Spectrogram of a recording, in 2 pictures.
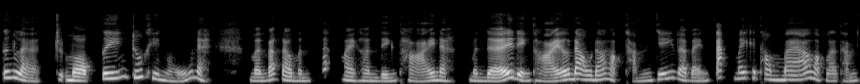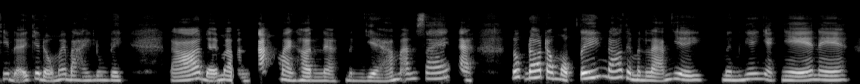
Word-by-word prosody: tức 305 Hz, +1 st, +1 dB
là 180 Hz, -, +2 dB
tr 215 Hz, -, -6 dB
1 175 Hz, -4 st, +5 dB
tiếng 280 Hz, +7 st, +3 dB
trước 330 Hz, +2 st, +1 dB
khi 260 Hz, -4 st, -2 dB
ngủ 195 Hz, -, -4 dB
nè, 265 Hz, -, 0 dB, 0.4 s
mình 165 Hz, -1 st, -2 dB
bắt 245 Hz, -, -1 dB
đầu 185 Hz, -3 st, +1 dB
mình 165 Hz, -1 st, -7 dB
tắt 355 Hz, -, -7 dB
màn 185 Hz, -5 st, -3 dB
hình 165 Hz, -1 st, -5 dB
điện 155 Hz, +1 st, -3 dB
thoại 170 Hz, -2 st, -3 dB
nè, 185 Hz, -3 st, -1 dB, 0.2 s
mình 170 Hz, -4 st, -5 dB
để 160 Hz, -2 st, +7 dB
điện 175 Hz, 0 st, +2 dB
thoại 160 Hz, -2 st, 0 dB
ở 215 Hz, -, +5 dB
đâu 240 Hz, -4 st, +2 dB
đó 210 Hz, +2 st, 0 dB
hoặc 230 Hz, -, -4 dB
thậm 160 Hz, +6 st, -9 dB
chí 250 Hz, +7 st, 0 dB
là 240 Hz, -8 st, 0 dB
bạn 180 Hz, -1 st, -6 dB
tắt 320 Hz, +5 st, +1 dB
mấy 275 Hz, +1 st, -1 dB
cái 290 Hz, -, -4 dB
thông 215 Hz, -4 st, -2 dB
báo 215 Hz, +7 st, -1 dB
hoặc 240 Hz, -9 st, -5 dB
là 165 Hz, -, -6 dB
thậm 165 Hz, 0 st, -9 dB
chí 255 Hz, -, -5 dB
để 190 Hz, -, -2 dB
chế 265 Hz, +6 st, +1 dB
độ -, -, -1 dB
máy 220 Hz, +5 st, -2 dB
bay 195 Hz, -4 st, -4 dB
luôn 195 Hz, 0 st, -5 dB
đi. 190 Hz, -1 st, -2 dB, 0.5 s
Đó, 195 Hz, +9 st, +3 dB
để 170 Hz, -8 st, +2 dB
mà 205 Hz, -, +2 dB
mình 165 Hz, -, -9 dB
tắt -, -, +7 dB, 0.2 s
màn 195 Hz, -5 st, +1 dB
hình 180 Hz, -2 st, +1 dB
nè, 165 Hz, -2 st, -4 dB
mình 170 Hz, -3 st, -9 dB
giảm 170 Hz, +4 st, -1 dB
ánh 250 Hz, +2 st, -4 dB
sáng 275 Hz, +2 st, -2 dB, 0.2 s
nè, -, -, -1 dB, 0.4 s
lúc 320 Hz, +2 st, +3 dB
đó 310 Hz, +2 st, +6 dB
trong 280 Hz, -2 st, +4 dB
1 190 Hz, -5 st, +2 dB
tiếng 310 Hz, +8 st, +7 dB
đó 320 Hz, 0 st, +1 dB
thì 280 Hz, -, +3 dB
mình 205 Hz, -3 st, +1 dB
làm 190 Hz, +2 st, 0 dB
gì? 210 Hz, -5 st, +1 dB, 0.2 s
Mình 200 Hz, -1 st, 0 dB
nghe 250 Hz, +4 st, -1 dB
nhạc 210 Hz, -7 st, -4 dB
nhẹ 195 Hz, +1 st, +4 dB
nè, 205 Hz, -1 st, +2 dB
200 Hz, 260 wpm, -20 LUFS, 175-255 Hz, 0.5 s, để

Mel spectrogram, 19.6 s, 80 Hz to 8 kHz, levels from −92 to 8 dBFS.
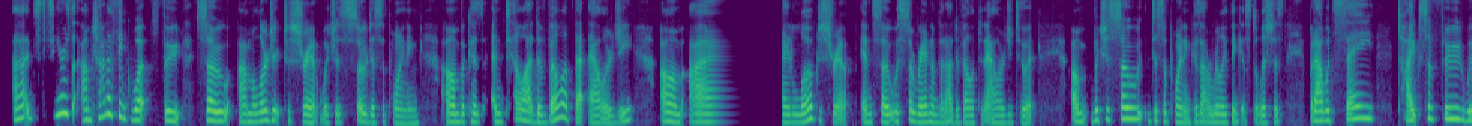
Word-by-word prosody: Uh, 260 Hz, +3 st, +2 dB
it's 270 Hz, -, -6 dB
serious 375 Hz, +2 st, +4 dB
I'm 235 Hz, 0 st, +1 dB
trying 295 Hz, +8 st, -3 dB
to 365 Hz, -, +5 dB
think 300 Hz, -8 st, -1 dB
what 230 Hz, 0 st, +2 dB
food 220 Hz, -1 st, +3 dB, 0.2 s
so 215 Hz, -2 st, +4 dB
I'm 190 Hz, 0 st, 0 dB
allergic 220 Hz, +4 st, +1 dB
to 205 Hz, -, -9 dB
shrimp, 180 Hz, -2 st, +1 dB
which 180 Hz, +1 st, -5 dB
is 180 Hz, -, -4 dB
so -, -, +1 dB
disappointing, 170 Hz, -2 st, -4 dB, 0.3 s
um, 190 Hz, 0 st, +4 dB
because 185 Hz, 0 st, -2 dB
until 125 Hz, -10 st, -1 dB
I 115 Hz, -, +4 dB
developed 240 Hz, +11 st, +1 dB
that -, -, +1 dB
allergy, 175 Hz, +7 st, -2 dB, 0.3 s
um, 195 Hz, -2 st, +3 dB
I 185 Hz, 0 st, +1 dB, 0.8 s
I 180 Hz, 0 st, 0 dB
loved 205 Hz, +7 st, +2 dB
shrimp, -, -, -3 dB
and 185 Hz, -, -1 dB
so 185 Hz, 0 st, +1 dB
it 180 Hz, -, +4 dB
was 205 Hz, -1 st, 0 dB
so 220 Hz, -, +1 dB
random 185 Hz, -1 st, +2 dB
that 170 Hz, -, -3 dB
I -, -, -1 dB
developed 170 Hz, 0 st, -4 dB
an -, -, -7 dB
allergy 170 Hz, +1 st, -4 dB
to 170 Hz, -, -3 dB
it, 80 Hz, -, -4 dB, 0.5 s
um, 100 Hz, +1 st, +2 dB
which 235 Hz, +4 st, -1 dB
is 235 Hz, -1 st, -3 dB
so 260 Hz, -1 st, +5 dB
disappointing, 200 Hz, -3 st, -2 dB
'cause 180 Hz, -, -5 dB
I -, -, +1 dB
really 185 Hz, -1 st, 0 dB
think -, -, -4 dB
it's -, -, -8 dB
delicious, 175 Hz, +1 st, -4 dB, 0.3 s
but -, -, +1 dB
I -, -, +7 dB
would 220 Hz, 0 st, +2 dB
say 270 Hz, +3 st, +1 dB, 0.3 s
types -, -, 0 dB
of 265 Hz, -1 st, -2 dB
food 260 Hz, -1 st, +3 dB
195 Hz, 185 wpm, -23 LUFS, 180-240 Hz, 0.8 s, I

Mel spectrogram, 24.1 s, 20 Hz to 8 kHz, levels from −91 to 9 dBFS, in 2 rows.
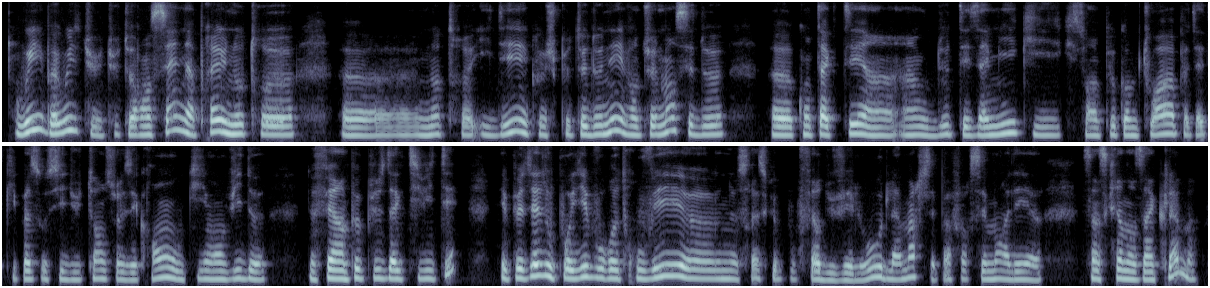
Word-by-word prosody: Oui 245 Hz, +10 st, +6 dB
bah 205 Hz, -6 st, +4 dB
oui 265 Hz, +4 st, +2 dB
tu 175 Hz, -6 st, -7 dB
tu 195 Hz, +3 st, -12 dB
te 180 Hz, -, -4 dB
renseignes. 185 Hz, +9 st, +1 dB
Après 240 Hz, +5 st, +5 dB
une 205 Hz, -3 st, +7 dB
autre, 200 Hz, -1 st, 0 dB
heu 185 Hz, 0 st, +3 dB, 0.5 s
heu, 90 Hz, -, -1 dB
une 175 Hz, +1 st, -1 dB
autre, 190 Hz, -2 st, -6 dB
heu, 175 Hz, -, -3 dB
idée 195 Hz, +6 st, -1 dB
que 185 Hz, -4 st, -6 dB
je 175 Hz, -, -9 dB
peux -, -, -6 dB
te 170 Hz, +2 st, 0 dB
donner 195 Hz, +9 st, +3 dB
éventuellement 190 Hz, +3 st, +1 dB
c'est 245 Hz, -8 st, -2 dB
de, 185 Hz, +2 st, -1 dB, 0.5 s
heu, 175 Hz, -1 st, +6 dB
contacter 190 Hz, +3 st, +3 dB
un 170 Hz, 0 st, -1 dB
un 180 Hz, 0 st, -2 dB
ou 175 Hz, -, -2 dB
2 180 Hz, +4 st, -4 dB
de -, -, -19 dB
tes 175 Hz, -1 st, -3 dB
amis 195 Hz, +6 st, +3 dB
qui 175 Hz, -5 st, -8 dB
qui -, -, -20 dB
sont -, -, -9 dB
un 170 Hz, -, -2 dB
peu 185 Hz, +3 st, -7 dB
comme 170 Hz, -2 st, -1 dB
toi, 200 Hz, +4 st, +1 dB
peut-être -, -, -6 dB
qui 195 Hz, -4 st, -14 dB
passent 175 Hz, 0 st, -1 dB
aussi 175 Hz, 0 st, -6 dB
du 160 Hz, 0 st, -7 dB
temps 185 Hz, +1 st, -4 dB
sur 175 Hz, -2 st, -6 dB
les 155 Hz, -1 st, -3 dB
écrans 195 Hz, +6 st, -1 dB
ou 175 Hz, -3 st, 0 dB
qui 180 Hz, +2 st, -7 dB
ont 175 Hz, 0 st, +1 dB
envie 180 Hz, +2 st, -3 dB
de 170 Hz, -2 st, -1 dB, 0.4 s
de 175 Hz, -, -1 dB
faire 185 Hz, +3 st, +5 dB
un 180 Hz, -, +4 dB
peu 195 Hz, +2 st, +1 dB
plus 195 Hz, 0 st, -4 dB
d'activité 185 Hz, -, 0 dB, 0.4 s
et -, -, +1 dB
peut-être, 205 Hz, +7 st, +5 dB
vous 230 Hz, -4 st, +5 dB
pourriez 195 Hz, +4 st, +3 dB
vous 205 Hz, -2 st, 0 dB
retrouver, 190 Hz, +6 st, +2 dB
heu, 185 Hz, -1 st, 0 dB
ne 180 Hz, -1 st, -2 dB
serait-ce 170 Hz, +1 st, -7 dB
que -, -, -8 dB
pour 175 Hz, -1 st, -15 dB
faire 170 Hz, -, +1 dB
du 155 Hz, -1 st, -4 dB
vélo 150 Hz, +6 st, -1 dB
ou 220 Hz, -, +4 dB
de 185 Hz, -, -5 dB
la 170 Hz, -1 st, 0 dB
marche, 220 Hz, +4 st, -2 dB
c'est 160 Hz, -4 st, -10 dB
pas -, -, -6 dB
forcément 175 Hz, 0 st, -4 dB
aller, 170 Hz, 0 st, -1 dB
heu, 150 Hz, -, -4 dB, 0.4 s
s'inscrire 185 Hz, +1 st, 0 dB
dans 170 Hz, -1 st, +1 dB
un 165 Hz, -, +3 dB
club 225 Hz, -, -2 dB
185 Hz, 215 wpm, -21 LUFS, 175-200 Hz, 0.5 s, une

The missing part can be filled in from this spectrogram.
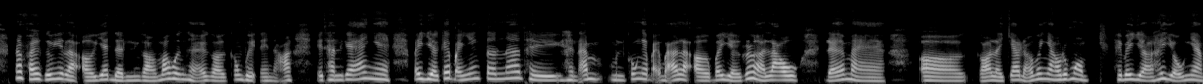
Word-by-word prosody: Nó 300 Hz, -, +4 dB
phải 245 Hz, -2 st, +4 dB
kiểu 225 Hz, 0 st, +2 dB
như 260 Hz, -, +1 dB
là, 210 Hz, -5 st, +3 dB
ờ, 175 Hz, 0 st, -1 dB
gia 220 Hz, +5 st, +1 dB
đình 185 Hz, -2 st, -1 dB
rồi 175 Hz, -2 st, 0 dB
mối 230 Hz, +6 st, +2 dB
quan 250 Hz, -4 st, +1 dB
hệ, 180 Hz, -3 st, -2 dB
rồi 170 Hz, -3 st, -1 dB
công 220 Hz, +5 st, -4 dB
việc 195 Hz, -3 st, -1 dB
này 175 Hz, 0 st, -6 dB
nọ. 175 Hz, +3 st, -4 dB, 0.3 s
Thì 200 Hz, -, -2 dB
thành 210 Hz, 0 st, -2 dB
ra 225 Hz, 0 st, +1 dB
á 255 Hz, -, +1 dB
nha, 250 Hz, -5 st, +1 dB, 0.2 s
bây 250 Hz, +1 st, +2 dB
giờ 235 Hz, -3 st, +5 dB
các 285 Hz, +6 st, +2 dB
bạn 200 Hz, -, 0 dB
nhắn 260 Hz, +5 st, -3 dB
tin 255 Hz, -1 st, -2 dB
á, 290 Hz, +2 st, +2 dB
thì 195 Hz, -4 st, +1 dB
hồi 200 Hz, -, -1 dB
nãy 215 Hz, +4 st, 0 dB, 0.2 s
mình 205 Hz, -2 st, -5 dB
có 245 Hz, +6 st, -3 dB
nghe 255 Hz, -, 0 dB
bạn -, -, -6 dB
bảo 210 Hz, -, +2 dB
là, 220 Hz, -, +3 dB
ờ, 180 Hz, -1 st, +2 dB
bây 205 Hz, +1 st, 0 dB
giờ 170 Hz, -4 st, +1 dB
rất 270 Hz, -, +2 dB
là 235 Hz, -, +3 dB
lâu 200 Hz, +1 st, +4 dB, 0.3 s
để 185 Hz, +4 st, +1 dB
mà, 170 Hz, -8 st, -2 dB, 0.3 s
ờ, 175 Hz, -2 st, +1 dB
gọi 170 Hz, +2 st, +1 dB
là, 180 Hz, -, 0 dB
trao 210 Hz, 0 st, +1 dB
đổi 165 Hz, -, -2 dB
với 245 Hz, -, 0 dB
nhau, 230 Hz, -4 st, +2 dB
đúng 235 Hz, -, +1 dB
hông? 225 Hz, -6 st, +1 dB, 0.3 s
Thì 215 Hz, -, -1 dB
bây 230 Hz, +1 st, +3 dB
giờ 190 Hz, -5 st, 0 dB
thí 260 Hz, -, +1 dB
dụ 205 Hz, -9 st, 0 dB
nha, 205 Hz, -1 st, -1 dB
210 Hz, 305 wpm, -22 LUFS, 185-235 Hz, 0.3 s, giờ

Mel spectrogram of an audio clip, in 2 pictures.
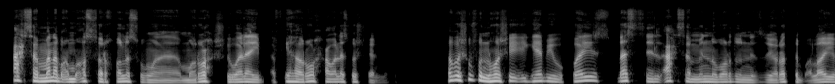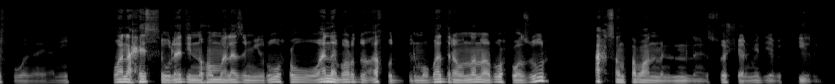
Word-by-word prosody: أحسن 180 Hz, -3 st, +5 dB
ما 150 Hz, +1 st, +7 dB
أنا 160 Hz, -, +8 dB
أبقى 120 Hz, -5 st, +2 dB
مقصّر 130 Hz, -1 st, +1 dB
خالص 135 Hz, 0 st, -1 dB
وما 95 Hz, -3 st, -3 dB
ما 95 Hz, +2 st, -3 dB
أروحش 130 Hz, +1 st, +1 dB
ولا 120 Hz, +2 st, +4 dB
يبقى 110 Hz, -3 st, -1 dB
فيها 130 Hz, -5 st, +2 dB
روحة 130 Hz, 0 st, 0 dB
ولا 120 Hz, 0 st, +1 dB
social 100 Hz, -6 st, -8 dB
media 85 Hz, 0 st, -29 dB, 0.5 s
فباشوف 200 Hz, +2 st, +4 dB
إن 160 Hz, -, +7 dB
هو 155 Hz, +3 st, +7 dB
شيء 155 Hz, +1 st, 0 dB
إيجابي 150 Hz, +1 st, +1 dB
وكويس، 165 Hz, -, 0 dB
بس 165 Hz, -1 st, 0 dB
الأحسن 125 Hz, +1 st, 0 dB
منه 120 Hz, +1 st, +1 dB
برضو 120 Hz, +1 st, -2 dB
إن 105 Hz, -1 st, -2 dB
الزيارات 100 Hz, +4 st, -3 dB
تبقى 95 Hz, -, -8 dB
live، 115 Hz, +2 st, +2 dB
ويعني 85 Hz, +1 st, -18 dB, 0.4 s
وأنا 120 Hz, 0 st, +5 dB
أحس 125 Hz, 0 st, +1 dB
ولادي 110 Hz, +3 st, 0 dB
إن 100 Hz, -1 st, -1 dB
هُم 110 Hz, +1 st, 0 dB
لازم 105 Hz, -2 st, -2 dB
يروحوا، 110 Hz, +5 st, -4 dB, 0.2 s
وأنا 125 Hz, +2 st, +5 dB
برضو 110 Hz, -2 st, -3 dB
آخد 95 Hz, -4 st, -6 dB
المبادرة 100 Hz, +6 st, -2 dB
وإن 100 Hz, +1 st, -1 dB
أنا 110 Hz, -1 st, +1 dB
أروح 120 Hz, +4 st, -1 dB
وأزور 115 Hz, -, 0 dB, 0.5 s
أحسن 105 Hz, -, -1 dB
طبعًا 105 Hz, -1 st, -3 dB
من 85 Hz, -2 st, -8 dB
الsocial 100 Hz, +2 st, -7 dB
media 90 Hz, -2 st, -12 dB
بكتير. 80 Hz, -3 st, -13 dB
115 Hz, 185 wpm, -25 LUFS, 95-130 Hz, 0.5 s, أنا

